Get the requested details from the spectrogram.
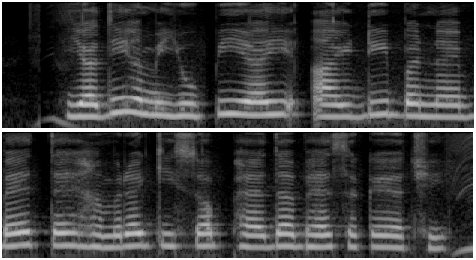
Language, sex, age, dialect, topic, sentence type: Maithili, female, 18-24, Southern/Standard, banking, question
